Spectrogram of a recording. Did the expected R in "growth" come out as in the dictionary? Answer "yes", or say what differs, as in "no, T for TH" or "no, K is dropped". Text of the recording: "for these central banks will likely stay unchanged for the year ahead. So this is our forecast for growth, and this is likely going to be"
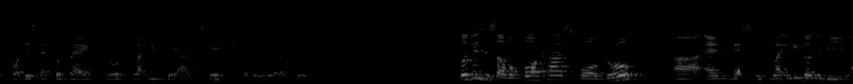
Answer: yes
